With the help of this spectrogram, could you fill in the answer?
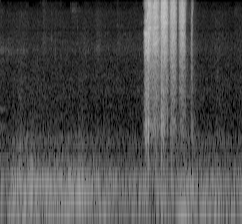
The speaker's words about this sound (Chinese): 哎呀，我们这里在闪电，好闪哦，吓死我了！听到了吗？听到打雷了吗？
